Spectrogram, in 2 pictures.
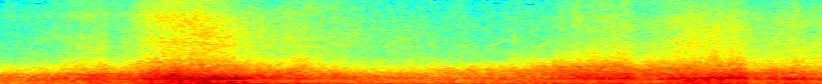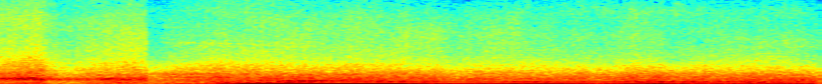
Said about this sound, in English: I never thought I would see this much traffic in Calvert County. I really didn't.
